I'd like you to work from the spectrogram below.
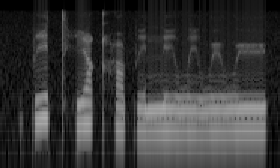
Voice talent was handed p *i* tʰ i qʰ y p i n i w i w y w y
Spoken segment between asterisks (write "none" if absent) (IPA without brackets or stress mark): i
